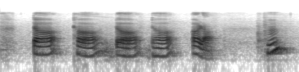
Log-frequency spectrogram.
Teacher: हमारी जीभ यहाँ पे मुंह के अंदर जो ऊपर गहरा भाग है वहाँ पर स्पर्श करती है ना, इसको कहते हैं मूर्धा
